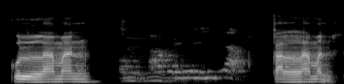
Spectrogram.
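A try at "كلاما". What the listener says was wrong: Kalaman, enggak tasdid, tanpa tasdid.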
